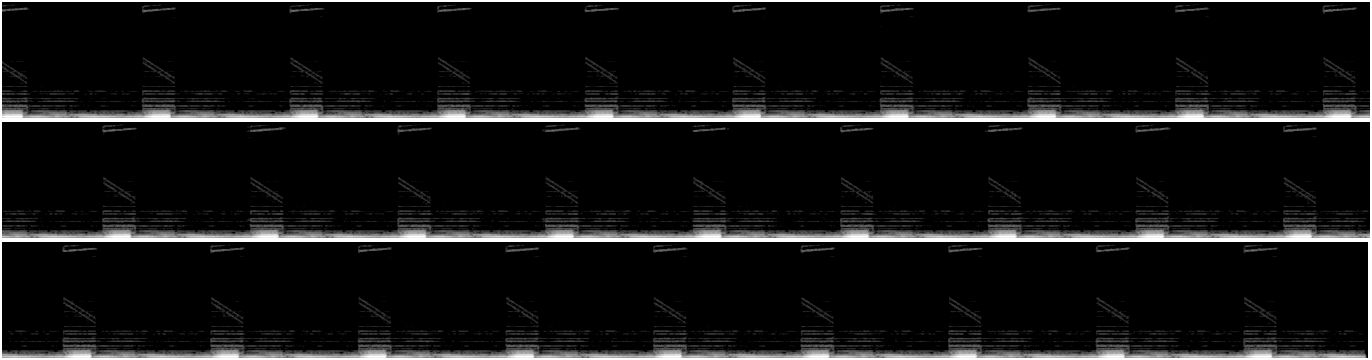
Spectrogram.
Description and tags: A futuristic alarm sound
